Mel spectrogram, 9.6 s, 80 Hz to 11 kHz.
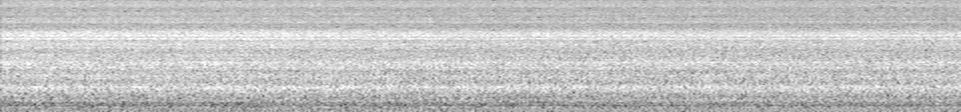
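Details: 2002 Jeep Liberty 3.7 engine, freshly swapped and first started on day 2 after coolant fill, intake got wet from pressure washing: steady loud idle with an uneven, lumpy pulse rather than a smooth hum; rough running.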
